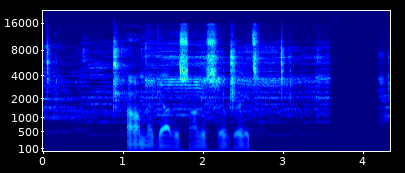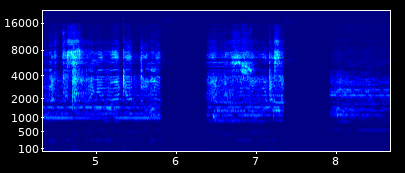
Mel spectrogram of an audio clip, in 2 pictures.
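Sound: pop song playing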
